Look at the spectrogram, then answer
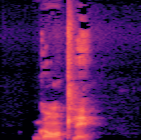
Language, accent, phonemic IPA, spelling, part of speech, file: French, France, /ɡɑ̃t.lɛ/, gantelet, noun, LL-Q150 (fra)-gantelet.wav
- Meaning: 1. gauntlet (armored glove) 2. gauntlet (falconer's glove) 3. gauntlet (challenge)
